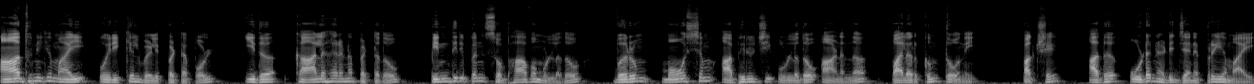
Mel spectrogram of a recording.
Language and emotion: Malayalam, neutral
